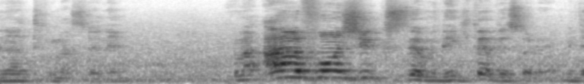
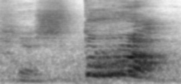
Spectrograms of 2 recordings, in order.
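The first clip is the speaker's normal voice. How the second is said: higher, louder annoyed retort; mock angry shout; 10 semitones higher, 8 dB louder than usual. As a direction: snap back loudly. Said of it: "ってなるよね".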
